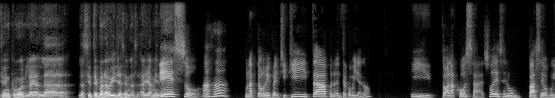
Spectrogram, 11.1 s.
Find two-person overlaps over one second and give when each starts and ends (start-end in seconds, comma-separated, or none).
none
